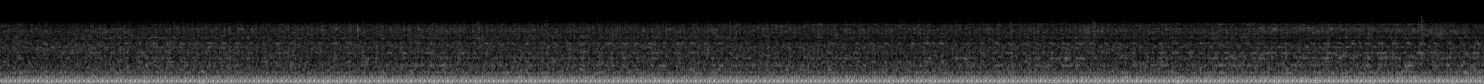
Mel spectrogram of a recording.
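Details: 2016 Ford Explorer at idle with a deep rumble and a fast, even puffing tick; the customer reports an exhaust leak, which is suspected, not confirmed.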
